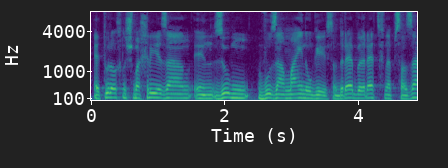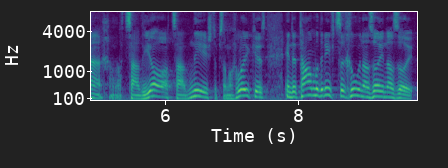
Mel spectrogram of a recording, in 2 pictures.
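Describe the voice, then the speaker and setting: A man's voice: mid-range voice, normal speed, gravelly, a little mellow. A man teaching a religious legal text in a lecture, quoting short Hebrew phrases and then explaining each one in his own words.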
